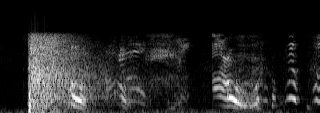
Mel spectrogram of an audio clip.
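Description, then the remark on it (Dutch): A single loud firecracker bang goes off, its sharp crack fading into a hissing tail, followed by animated voices exclaiming. “Er ontploft iets, een rotje of zo.”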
